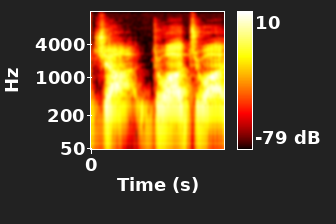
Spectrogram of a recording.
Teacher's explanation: dwaj you get that sound if you do it fast enough da wa will regularly slur to jah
